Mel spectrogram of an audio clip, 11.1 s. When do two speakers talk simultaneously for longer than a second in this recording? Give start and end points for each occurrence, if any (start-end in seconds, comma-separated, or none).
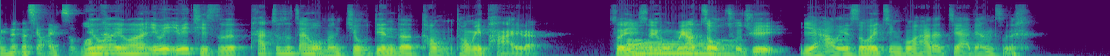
6.2-7.5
